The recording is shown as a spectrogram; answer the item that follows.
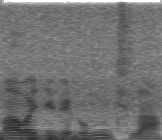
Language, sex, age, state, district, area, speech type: Bodo, male, 18-30, Assam, Udalguri, rural, spontaneous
